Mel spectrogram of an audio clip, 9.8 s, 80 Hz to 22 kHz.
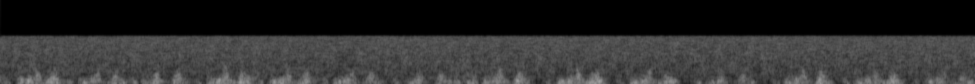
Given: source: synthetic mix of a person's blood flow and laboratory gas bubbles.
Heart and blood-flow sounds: Doppler ultrasound of blood flow; precordium
4.53-4.78 s: bubbles
From the record:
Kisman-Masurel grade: 112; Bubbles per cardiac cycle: 1 to 2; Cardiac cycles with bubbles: 1 to 10%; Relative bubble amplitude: moderate (0.250 to 0.450); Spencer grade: 1 (occasional bubble signal discernible with the cardiac motion signal, with majority of cardiac periods free of bubbles); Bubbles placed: anywhere in the cardiac cycle

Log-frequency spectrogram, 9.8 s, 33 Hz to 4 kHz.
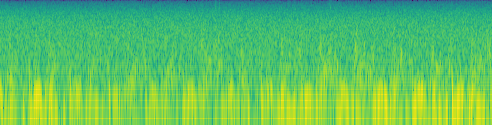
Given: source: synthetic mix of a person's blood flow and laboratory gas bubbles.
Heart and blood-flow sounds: Doppler ultrasound of blood flow; precordium
4.00-4.48 s: bubbles
6.52-6.71 s: bubbles
6.74-6.91 s: bubbles
From the record:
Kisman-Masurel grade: 221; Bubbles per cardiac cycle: several, 3 to 8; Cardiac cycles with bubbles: 10 to 50%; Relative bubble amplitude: barely perceptible (0.100 to 0.250); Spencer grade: 2 (many but less than half of the cardiac periods contain bubble signals, singularly or in groups); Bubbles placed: anywhere in the cardiac cycle

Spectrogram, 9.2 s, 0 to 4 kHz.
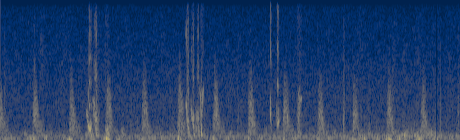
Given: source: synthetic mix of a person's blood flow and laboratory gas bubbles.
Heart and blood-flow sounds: Doppler ultrasound of blood flow; subclavian vein
0.66-0.71 s: bubbles
1.70-1.98 s: bubbles
2.08-2.19 s: bubbles
3.69-4.09 s: bubbles
5.38-5.45 s: bubbles
5.50-5.59 s: bubbles
5.92-6.04 s: bubbles
From the record:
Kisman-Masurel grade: 123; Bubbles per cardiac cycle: 1 to 2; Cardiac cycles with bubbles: 10 to 50%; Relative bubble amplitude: loud (0.450 to 0.775); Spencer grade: 2 (many but less than half of the cardiac periods contain bubble signals, singularly or in groups); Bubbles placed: anywhere in the cardiac cycle

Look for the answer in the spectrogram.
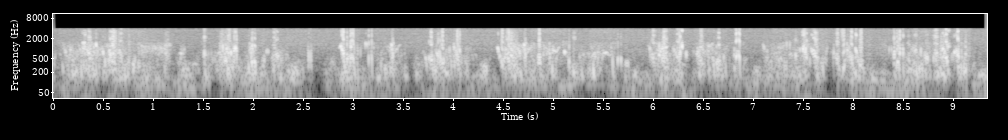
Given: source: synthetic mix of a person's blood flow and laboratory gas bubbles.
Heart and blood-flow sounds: Doppler ultrasound of blood flow; precordium
0.00-0.04 s: bubbles
0.06-1.19 s: bubbles
1.49-2.34 s: bubbles
2.51-2.62 s: bubbles
2.83-3.57 s: bubbles
3.60-4.20 s: bubbles
4.41-5.77 s: bubbles
5.94-6.91 s: bubbles
7.09-8.16 s: bubbles
8.32-9.18 s: bubbles
From the record:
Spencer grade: 4 (maximum detectable bubble signal sounding continuously throughout systole and diastole of every cardiac period, and overriding the amplitude of the normal cardiac signals); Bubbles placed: only in the low amplitude regions of the cardiac cycle

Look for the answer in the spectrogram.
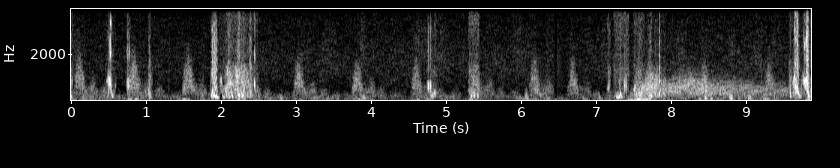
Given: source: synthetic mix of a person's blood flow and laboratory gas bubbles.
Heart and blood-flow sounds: Doppler ultrasound of blood flow; subclavian vein
0.00-0.04 s: bubbles
0.47-0.61 s: bubbles
0.74-0.81 s: bubbles
1.02-1.09 s: bubbles
1.85-2.50 s: bubbles
4.75-4.89 s: bubbles
5.31-5.46 s: bubbles
7.16-7.21 s: bubbles
7.25-7.46 s: bubbles
7.50-7.95 s: bubbles
9.58-9.88 s: bubbles
From the record:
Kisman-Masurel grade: 232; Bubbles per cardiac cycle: several, 3 to 8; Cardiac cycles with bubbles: 50 to 99%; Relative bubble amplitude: moderate (0.250 to 0.450); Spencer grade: 3 (all of the cardiac periods contain showers or single bubble signals, but not dominating or overriding the cardiac motion signals); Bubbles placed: anywhere in the cardiac cycle

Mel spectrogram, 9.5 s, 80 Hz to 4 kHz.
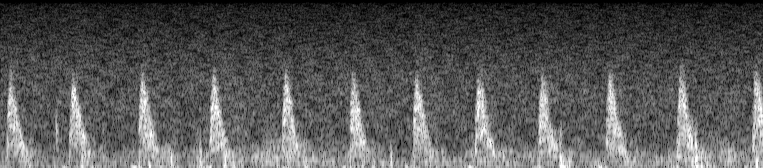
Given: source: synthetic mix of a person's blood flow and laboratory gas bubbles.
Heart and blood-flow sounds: Doppler ultrasound of blood flow; subclavian vein
0.68-0.73 s: bubbles
From the record:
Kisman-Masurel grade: 113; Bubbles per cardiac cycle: 1 to 2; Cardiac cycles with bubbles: 1 to 10%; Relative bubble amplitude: loud (0.450 to 0.775); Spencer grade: 1 (occasional bubble signal discernible with the cardiac motion signal, with majority of cardiac periods free of bubbles); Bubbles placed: anywhere in the cardiac cycle

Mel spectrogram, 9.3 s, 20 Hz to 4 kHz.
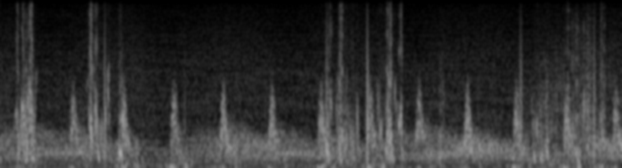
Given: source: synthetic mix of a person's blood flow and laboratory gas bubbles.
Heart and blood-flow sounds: Doppler ultrasound of blood flow; subclavian vein
0.18-0.56 s: bubbles
1.30-1.68 s: bubbles
1.75-1.88 s: bubbles
4.83-5.42 s: bubbles
5.63-6.09 s: bubbles
7.96-8.28 s: bubbles
8.45-8.79 s: bubbles
8.99-9.10 s: bubbles
From the record:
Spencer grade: 2 (many but less than half of the cardiac periods contain bubble signals, singularly or in groups); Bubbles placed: anywhere in the cardiac cycle

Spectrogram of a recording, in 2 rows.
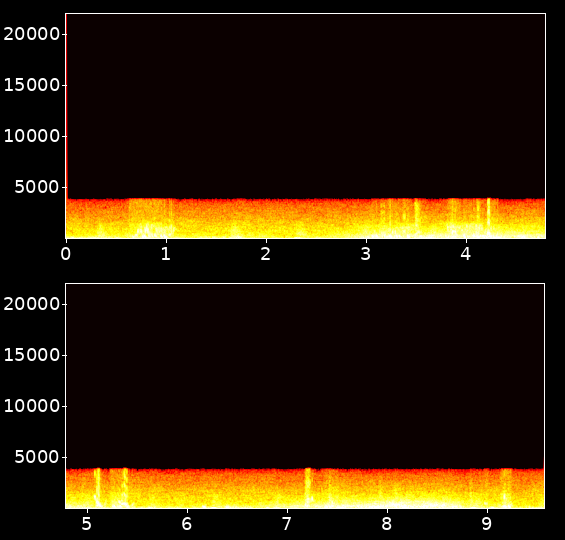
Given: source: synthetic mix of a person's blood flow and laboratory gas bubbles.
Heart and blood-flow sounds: Doppler ultrasound of blood flow; subclavian vein
0.62-1.10 s: bubbles
3.03-3.57 s: bubbles
3.74-4.32 s: bubbles
5.06-5.48 s: bubbles
7.16-7.29 s: bubbles
7.34-7.51 s: bubbles
8.96-9.02 s: bubbles
9.10-9.27 s: bubbles
From the record:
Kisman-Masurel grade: 222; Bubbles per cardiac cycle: several, 3 to 8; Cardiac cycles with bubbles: 10 to 50%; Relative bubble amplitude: moderate (0.250 to 0.450); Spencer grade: 2 (many but less than half of the cardiac periods contain bubble signals, singularly or in groups); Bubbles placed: anywhere in the cardiac cycle

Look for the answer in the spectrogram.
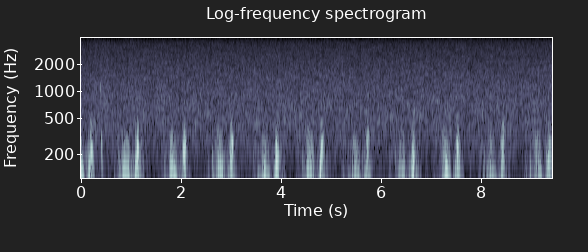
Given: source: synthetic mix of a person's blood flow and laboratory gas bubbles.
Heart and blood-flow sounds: Doppler ultrasound of blood flow; precordium
0.36-0.46 s: bubbles
From the record:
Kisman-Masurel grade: 111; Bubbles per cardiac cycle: 1 to 2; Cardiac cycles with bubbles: 1 to 10%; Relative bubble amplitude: barely perceptible (0.100 to 0.250); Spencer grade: 1 (occasional bubble signal discernible with the cardiac motion signal, with majority of cardiac periods free of bubbles); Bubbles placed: anywhere in the cardiac cycle

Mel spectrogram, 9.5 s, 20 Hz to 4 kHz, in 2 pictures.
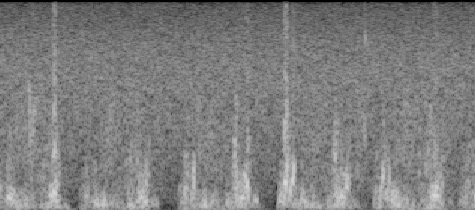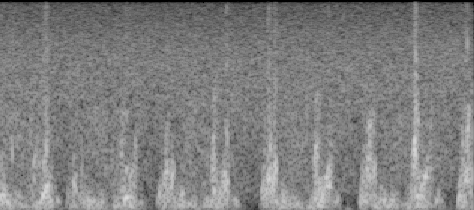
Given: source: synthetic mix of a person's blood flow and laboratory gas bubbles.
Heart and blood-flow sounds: Doppler ultrasound of blood flow; precordium
0.28-0.42 s: bubbles
3.58-3.70 s: bubbles
4.85-4.94 s: bubbles
9.43-9.47 s: bubbles
From the record:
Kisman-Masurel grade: 121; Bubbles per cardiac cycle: 1 to 2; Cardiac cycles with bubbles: 10 to 50%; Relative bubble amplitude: barely perceptible (0.100 to 0.250); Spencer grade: 2 (many but less than half of the cardiac periods contain bubble signals, singularly or in groups); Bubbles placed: only in the low amplitude regions of the cardiac cycle

